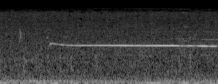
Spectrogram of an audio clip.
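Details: Common iora (cipoh), a master recording in the energetic cicok style for training young captive songbirds: one long, steady, high whistle held almost two seconds at an even pitch, with soft rain-like hiss behind.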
